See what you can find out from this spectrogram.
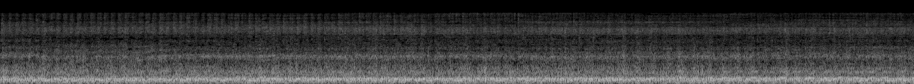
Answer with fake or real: fake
